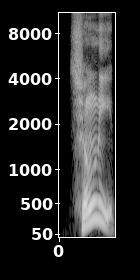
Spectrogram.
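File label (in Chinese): "情理", Chinese; HSK; HSK6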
